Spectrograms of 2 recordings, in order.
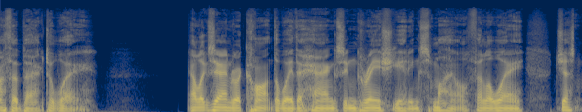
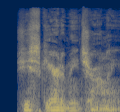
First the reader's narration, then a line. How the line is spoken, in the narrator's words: whispered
